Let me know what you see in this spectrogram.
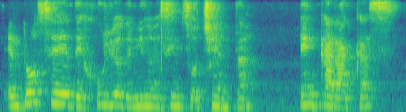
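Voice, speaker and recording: Slow-speaking woman lecturer, echoey room. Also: medium pitch, darkish tone, highs cut off, slight background noise. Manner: measured, explains step by step with fillers. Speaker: psychoanalyst lecturer.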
